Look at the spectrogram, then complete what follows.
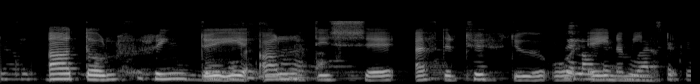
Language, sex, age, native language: Icelandic, female, 12, Icelandic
